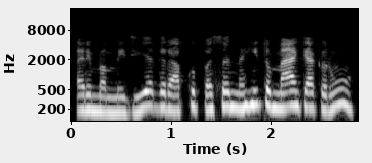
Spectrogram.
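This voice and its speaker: A modern young daughter-in-law, voiced by a woman in a cartoon story, polite but firm, in an even, mid-pitched voice. The sound is dull and lo-fi and very dry. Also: moderate pace, no echo, lightly acted.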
